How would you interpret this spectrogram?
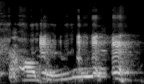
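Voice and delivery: real laughter through the words; laughing. Real, not acted. Laughing at his own phone gaffe.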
